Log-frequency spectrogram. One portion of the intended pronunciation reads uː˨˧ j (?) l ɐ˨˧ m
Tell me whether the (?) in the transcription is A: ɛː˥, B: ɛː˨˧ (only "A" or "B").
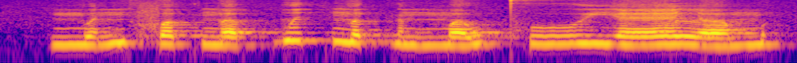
B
